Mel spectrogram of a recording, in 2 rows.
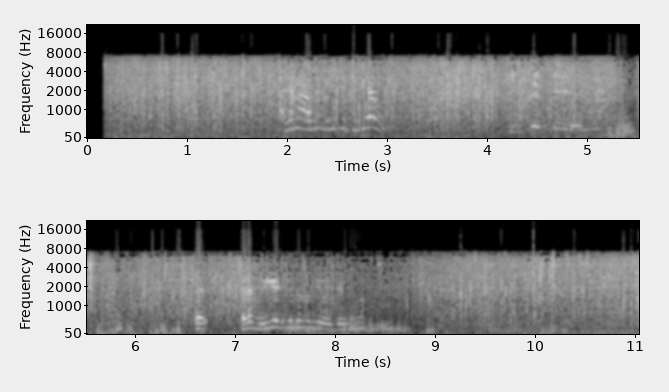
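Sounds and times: steady rush of water: 0.2 - 11.0.

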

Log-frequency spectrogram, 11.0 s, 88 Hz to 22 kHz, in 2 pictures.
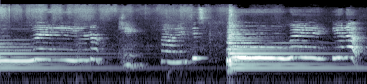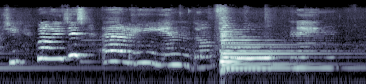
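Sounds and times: ukulele strumming: 0.0 - 2.8, 3.4 - 5.5, 8.7 - 10.8.

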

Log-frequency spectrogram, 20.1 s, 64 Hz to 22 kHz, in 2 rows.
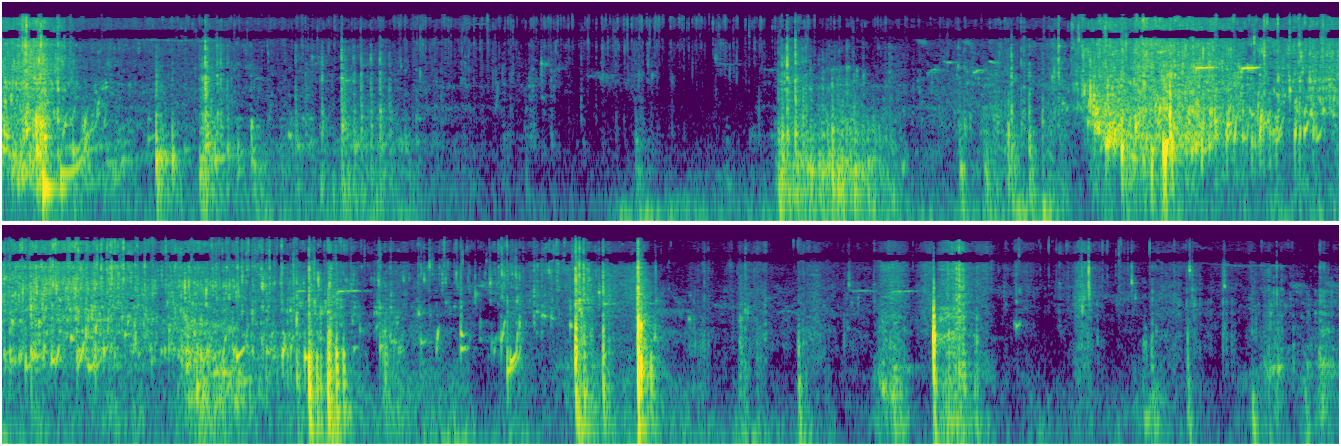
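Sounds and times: pool water sloshing and splashing: 0.0 - 14.9, 16.6 - 20.0
water dripping and trickling: 0.0 - 20.0.

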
